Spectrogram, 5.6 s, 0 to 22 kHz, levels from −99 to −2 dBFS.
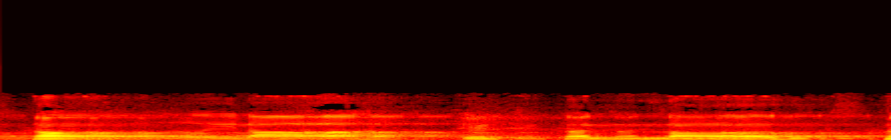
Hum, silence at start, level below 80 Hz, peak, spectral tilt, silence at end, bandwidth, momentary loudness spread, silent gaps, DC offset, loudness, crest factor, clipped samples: none; 0 s; -78 dBFS; -14 dBFS; -4.5 dB/octave; 0 s; 7.4 kHz; 12 LU; none; under 0.1%; -35 LUFS; 20 dB; under 0.1%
